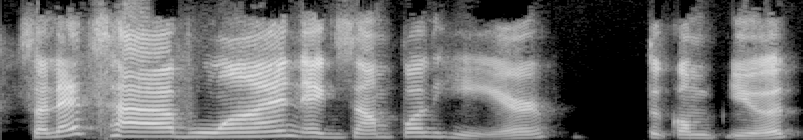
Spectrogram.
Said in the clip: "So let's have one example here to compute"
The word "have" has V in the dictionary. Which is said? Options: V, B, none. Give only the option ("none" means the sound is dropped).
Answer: V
